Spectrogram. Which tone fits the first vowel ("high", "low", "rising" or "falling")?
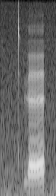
rising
